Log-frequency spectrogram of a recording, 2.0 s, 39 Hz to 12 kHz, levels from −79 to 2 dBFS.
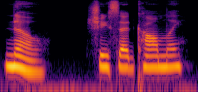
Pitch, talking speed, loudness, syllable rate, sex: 180 Hz, 120 wpm, -18 LUFS, 3.4 syllables/s, female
